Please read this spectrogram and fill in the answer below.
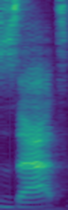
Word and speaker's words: Xat: embedded chat box called, I think it's pronounced Zats. It's XAT.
